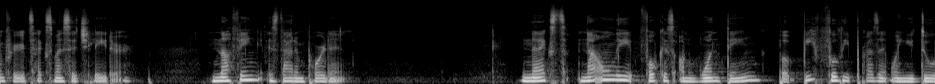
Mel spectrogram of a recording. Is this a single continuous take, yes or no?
yes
